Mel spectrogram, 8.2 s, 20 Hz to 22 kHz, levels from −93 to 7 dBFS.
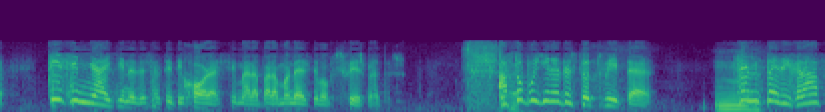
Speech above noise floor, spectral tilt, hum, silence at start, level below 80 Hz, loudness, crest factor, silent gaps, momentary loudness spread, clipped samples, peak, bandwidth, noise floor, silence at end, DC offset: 39 dB; -10 dB/octave; none; 0 s; -52 dBFS; -21 LUFS; 16 dB; none; 10 LU; under 0.1%; -6 dBFS; 5.8 kHz; -60 dBFS; 0 s; under 0.1%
